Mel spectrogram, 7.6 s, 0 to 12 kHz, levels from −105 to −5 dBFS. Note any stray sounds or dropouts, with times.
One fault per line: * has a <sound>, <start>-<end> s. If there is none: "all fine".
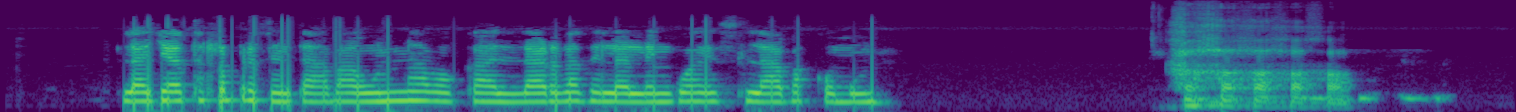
* has a laugh, 5.8-7.3 s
